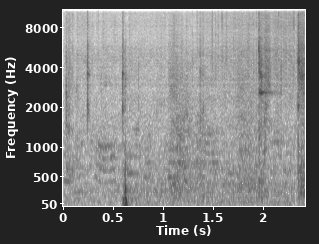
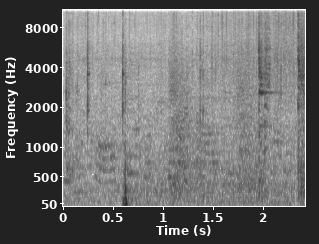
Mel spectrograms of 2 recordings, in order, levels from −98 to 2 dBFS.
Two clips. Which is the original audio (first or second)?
second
